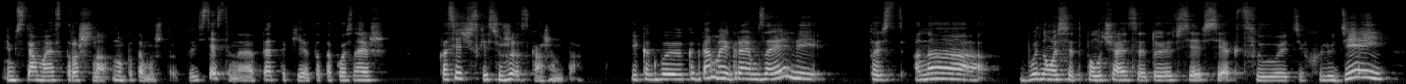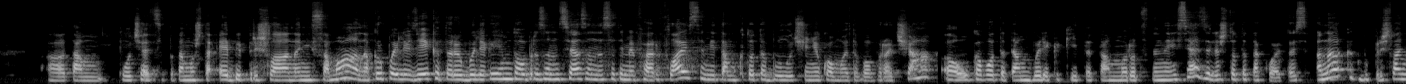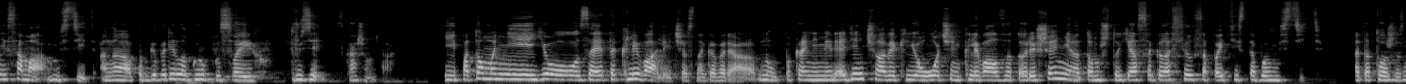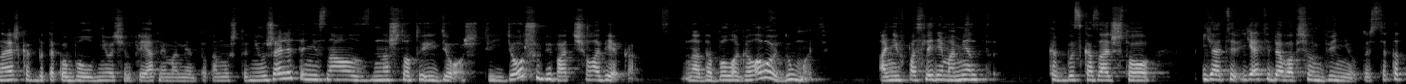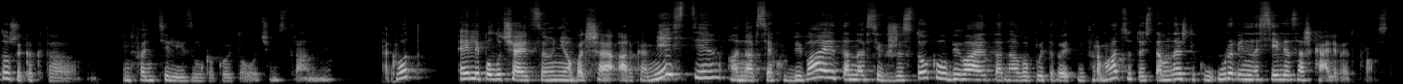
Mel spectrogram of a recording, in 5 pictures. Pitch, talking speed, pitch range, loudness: 210 Hz, 170 wpm, 195-235 Hz, -23 LUFS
